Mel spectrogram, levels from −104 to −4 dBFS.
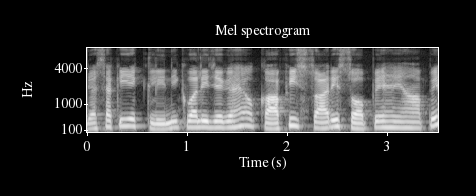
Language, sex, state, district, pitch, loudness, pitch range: Hindi, male, Delhi, New Delhi, 170 Hz, -17 LUFS, 150-195 Hz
